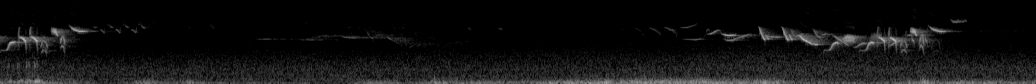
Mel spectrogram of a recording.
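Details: Fox Sparrow, from central Alaska or Newfoundland, which repeats one song all day: bright, rich whistled notes and quick slurred trills, an opening phrase and a fuller burst near the end, over low rumble.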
